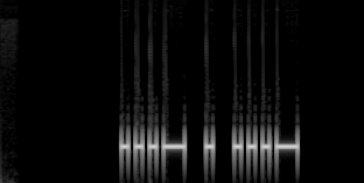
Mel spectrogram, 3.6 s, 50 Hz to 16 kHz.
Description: Morse code, heard as a keyed tone, about 17 wpm, 700 Hz. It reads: VEV
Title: USA Call Sign Postfixes - 3 Letters 17wpm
